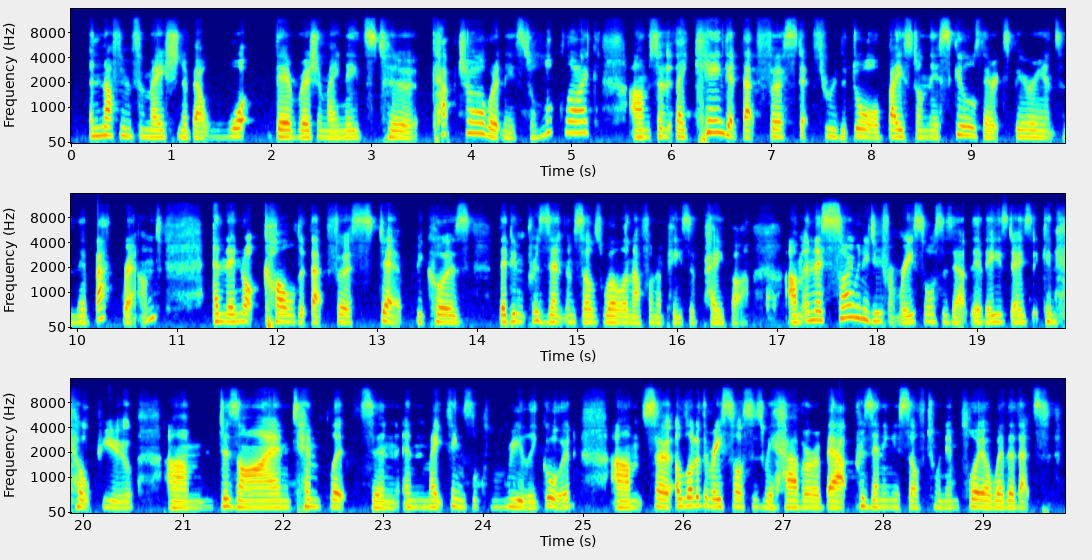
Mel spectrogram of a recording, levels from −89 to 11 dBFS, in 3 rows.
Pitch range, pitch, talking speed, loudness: 175-205 Hz, 185 Hz, 200 wpm, -20 LUFS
